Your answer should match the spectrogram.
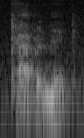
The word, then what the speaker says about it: Kaepernick: Right here and right now, what's current is Colin, and how do you pronounce his last name? Kaepernick?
